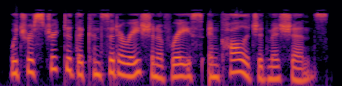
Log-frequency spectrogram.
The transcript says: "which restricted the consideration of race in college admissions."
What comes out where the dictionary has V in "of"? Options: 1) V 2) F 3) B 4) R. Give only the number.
1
